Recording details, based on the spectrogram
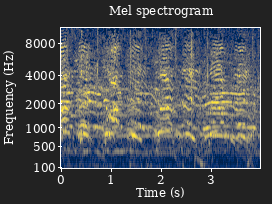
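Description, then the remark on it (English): A crowd of more than 100 people gathered outdoors at Fair Hill and Pike Streets in Hunting Park on a Sunday afternoon for a vigil with a release of white balloons, many overlapping voices calling out and chattering at a steady, fairly loud level, no single speaker standing out. “Then the crowd released white balloons in honor of Ariana De Jesus.”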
